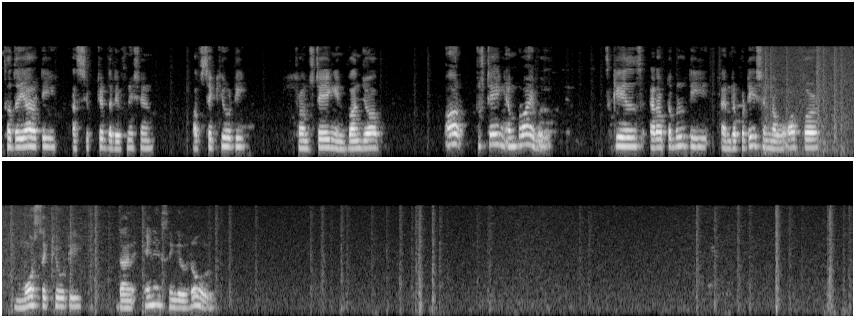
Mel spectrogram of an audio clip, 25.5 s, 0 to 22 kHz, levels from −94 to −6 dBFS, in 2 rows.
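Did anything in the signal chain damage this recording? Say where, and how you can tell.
Yes. At 11.38 s the room noise jumps by about 17 dB and comes through with less reduction at first, then gradually sinks until it settles at 14.26 s, about 11 dB lower than at its peak. This is the noise suppressor catching up, in the call processing stage. Its noise estimate lagged behind the sudden rise and took about 2.9 s to adapt, so the suppression only tightened once that estimate matched the louder background.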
